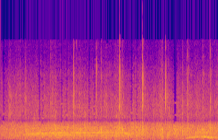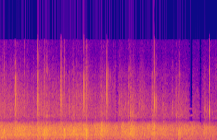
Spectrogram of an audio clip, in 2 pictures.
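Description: Sustained applause from a large audience at a university welcome day ceremony, honouring the university choir, with dense steady clapping filling the hall and some cheering over it.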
